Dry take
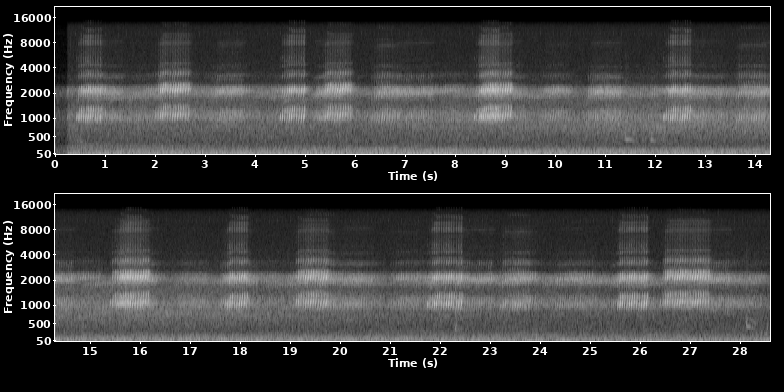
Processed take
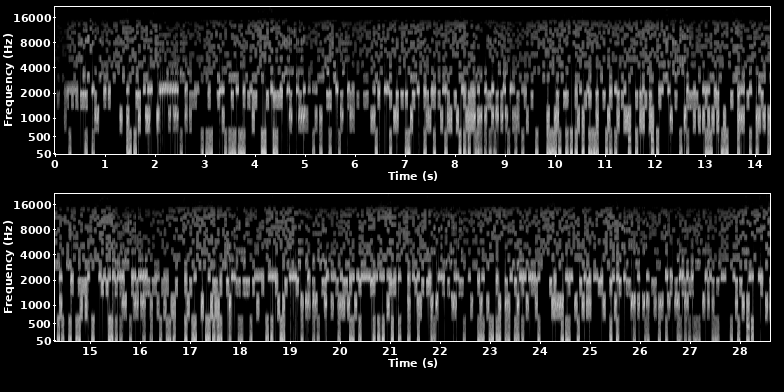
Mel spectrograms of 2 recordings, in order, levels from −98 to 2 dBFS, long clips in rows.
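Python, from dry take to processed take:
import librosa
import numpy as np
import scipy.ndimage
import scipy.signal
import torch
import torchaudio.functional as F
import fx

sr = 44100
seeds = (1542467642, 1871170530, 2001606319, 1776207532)

y = fx.spec_dropout(x, sr, seeds[0], share_pct=71)
y = fx.recorder_agc(y, sr, target_db=-15.0, rise_db_per_s=28.0, max_gain_db=30)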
